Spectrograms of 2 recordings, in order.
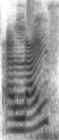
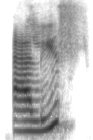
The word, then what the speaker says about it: allies: would request you to check the pronunciation of allies it is allies and not alice there were many good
